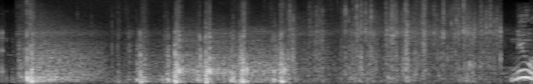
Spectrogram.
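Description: Clear plastic packaging bag crinkling and rustling in irregular crackles as a new Wi-Fi router sealed inside it is handled and unwrapped.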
